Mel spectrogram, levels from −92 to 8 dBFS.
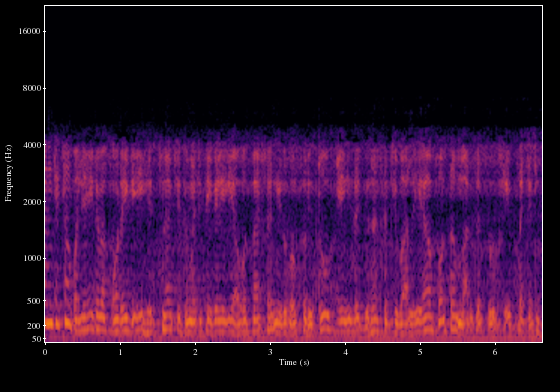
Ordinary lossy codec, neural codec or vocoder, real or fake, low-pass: MP3, 48 kbps; codec, 16 kHz, 2 kbps, FunCodec, trained on LibriTTS, 25 frames a second; fake; 7.2 kHz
